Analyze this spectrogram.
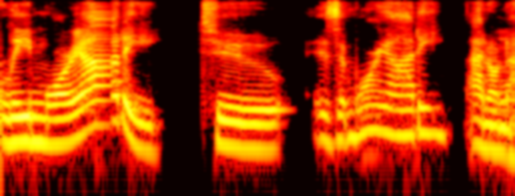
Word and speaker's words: Moriarty: First, Stokely Hathaway on the previous night's Rampage episode got Lee Moriarty to, is it Moriarty? I don't know how to say his last name. Moriarty.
